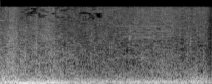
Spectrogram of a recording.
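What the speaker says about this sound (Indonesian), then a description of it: "ia pun segera melepaskan ledakan energi dari teknik gerbang ajaibnya agar bisa segera mengakhiri pertempuran" A magic gate technique in an animated fantasy battle unleashes an energy blast, heard as a loud, deep, rumbling roar that keeps booming throughout.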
